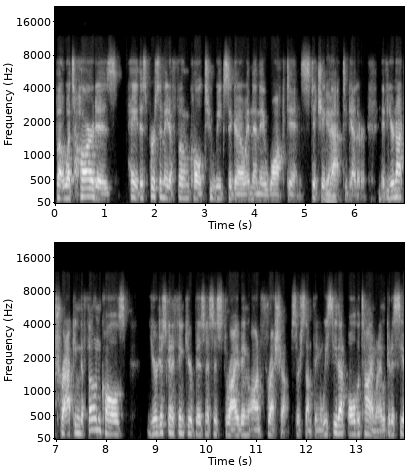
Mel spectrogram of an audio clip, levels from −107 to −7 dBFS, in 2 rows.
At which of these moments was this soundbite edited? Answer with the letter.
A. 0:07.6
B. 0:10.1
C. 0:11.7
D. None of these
D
